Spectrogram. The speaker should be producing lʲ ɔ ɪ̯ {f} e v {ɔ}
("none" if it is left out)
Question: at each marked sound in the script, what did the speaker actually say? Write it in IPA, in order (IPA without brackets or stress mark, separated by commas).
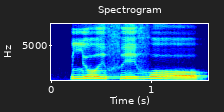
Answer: f, ɔ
